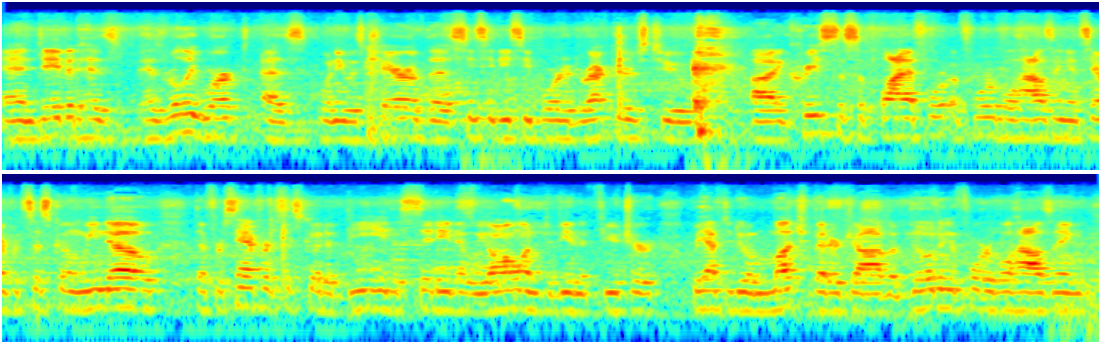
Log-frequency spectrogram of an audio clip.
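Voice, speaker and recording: Over noticeable background noise and audible room echo, a man with an American accent talks at a very fast pace in a fairly high pitch, his intonation monotone and flat. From US Midwest. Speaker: legislative aide. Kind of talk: public talk at community meeting. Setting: meeting room with audience. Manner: halting, many repetitions.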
